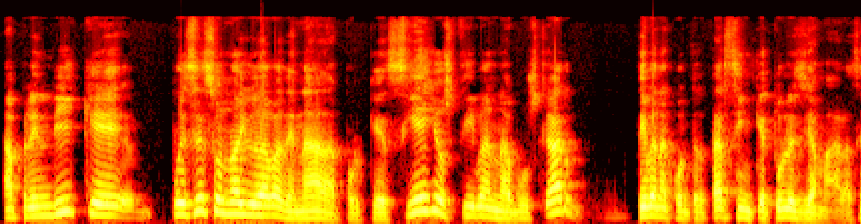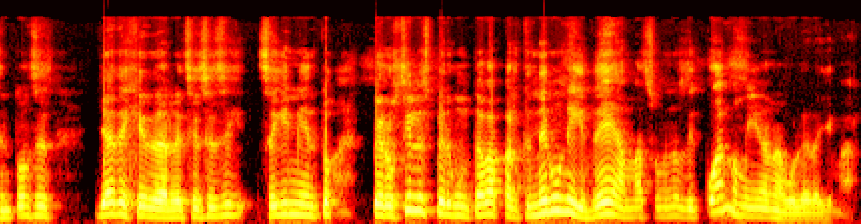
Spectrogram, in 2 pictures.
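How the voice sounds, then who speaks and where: A middle-aged man, telling his own story to the viewer in a reflective, halting way, with many filler sounds. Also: on the high side, very animated, mellow. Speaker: vlogger. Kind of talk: personal storytelling to camera.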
